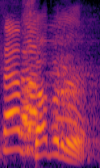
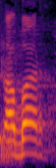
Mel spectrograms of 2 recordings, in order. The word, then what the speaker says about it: सब्र: खरीदने वाला, आम, बोलने, सब्र, कारोबार वाला। दिखाएंगे स्क्रीन पर सवाल क्या है। किसका फल मीठा होता है? सबर। सही प्रोनाउंसिएशन है सब्र, मगर आपका जवाब दुरुस्त मानते हैं।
